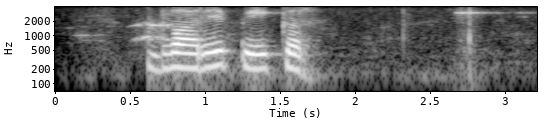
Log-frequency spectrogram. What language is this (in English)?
Marathi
